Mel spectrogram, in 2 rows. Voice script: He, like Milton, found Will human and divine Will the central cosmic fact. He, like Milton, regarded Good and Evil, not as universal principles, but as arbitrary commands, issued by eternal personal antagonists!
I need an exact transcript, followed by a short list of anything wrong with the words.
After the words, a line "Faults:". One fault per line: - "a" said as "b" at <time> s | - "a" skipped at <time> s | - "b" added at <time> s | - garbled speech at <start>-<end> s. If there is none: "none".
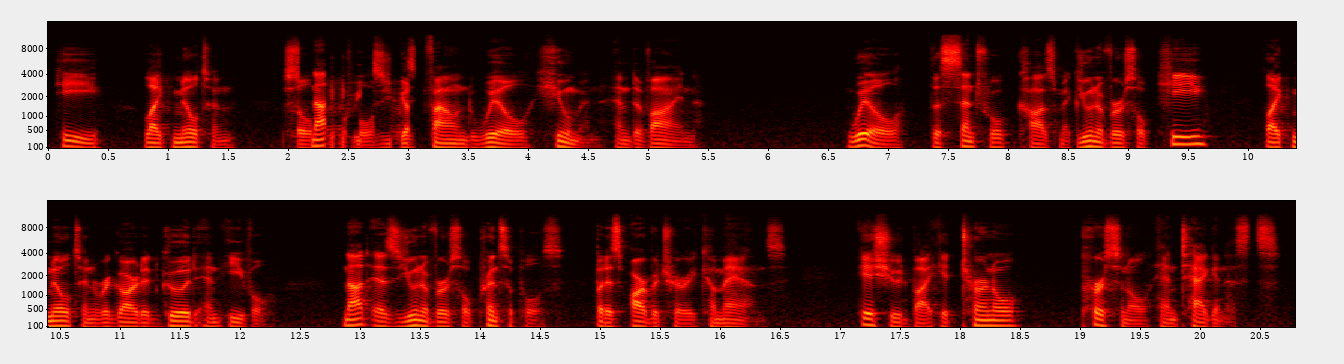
He, like Milton, [garbled] found Will human and divine Will the central cosmic universal. He, like Milton, regarded Good and Evil, not as universal principles, but as arbitrary commands, issued by eternal personal antagonists!
Faults:
- garbled speech at 1.9-3.1 s
- "fact" said as "universal" at 8.6 s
